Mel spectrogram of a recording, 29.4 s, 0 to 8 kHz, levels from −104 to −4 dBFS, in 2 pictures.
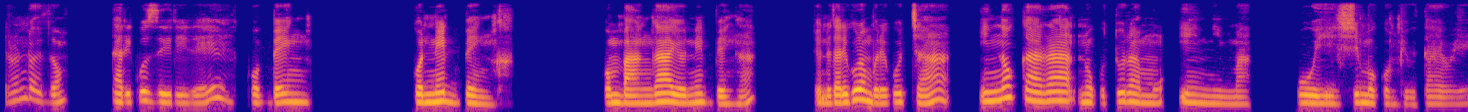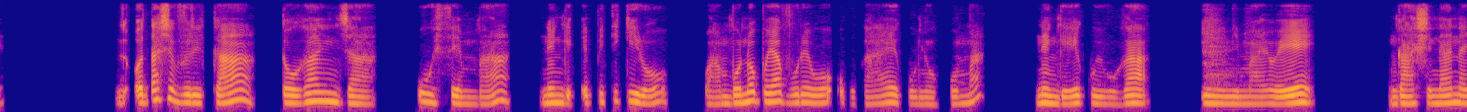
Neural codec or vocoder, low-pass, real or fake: none; 7.2 kHz; real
